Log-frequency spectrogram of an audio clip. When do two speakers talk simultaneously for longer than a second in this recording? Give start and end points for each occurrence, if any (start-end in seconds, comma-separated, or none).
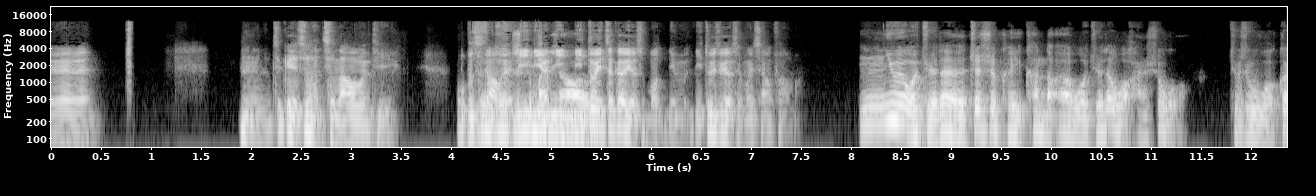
4.3-5.6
